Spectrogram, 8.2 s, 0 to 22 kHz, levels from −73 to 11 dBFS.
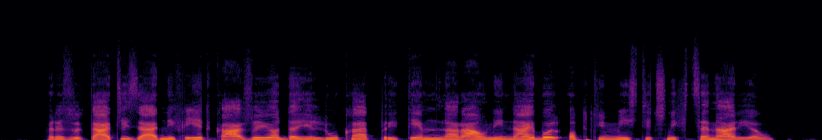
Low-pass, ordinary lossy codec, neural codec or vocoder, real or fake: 19.8 kHz; none; codec, 44.1 kHz, 2.6 kbps, DAC; fake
